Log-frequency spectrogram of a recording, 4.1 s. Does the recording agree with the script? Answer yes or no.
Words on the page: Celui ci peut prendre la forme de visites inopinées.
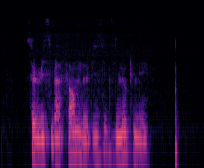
no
